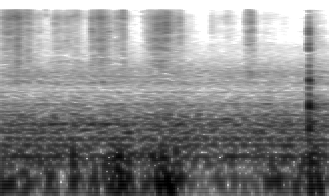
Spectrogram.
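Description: Salt shaken from a small plastic shaker onto raw chicken drumsticks: a few quick shakes, a dry scratchy rattle of grains, fading in the second half.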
